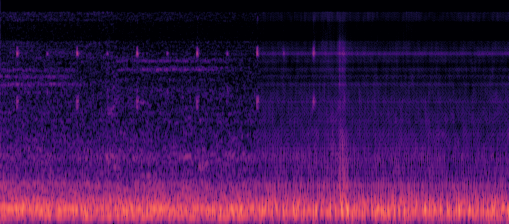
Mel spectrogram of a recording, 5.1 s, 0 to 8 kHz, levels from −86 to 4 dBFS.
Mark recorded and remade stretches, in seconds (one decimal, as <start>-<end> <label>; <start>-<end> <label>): 0.0-2.6 recorded; 2.6-5.1 remade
